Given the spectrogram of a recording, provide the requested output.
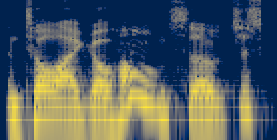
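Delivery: high, quick, eager offer; eager to please. Retold or imitated. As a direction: rattle off I'll do anything. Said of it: "I would always tell her".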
